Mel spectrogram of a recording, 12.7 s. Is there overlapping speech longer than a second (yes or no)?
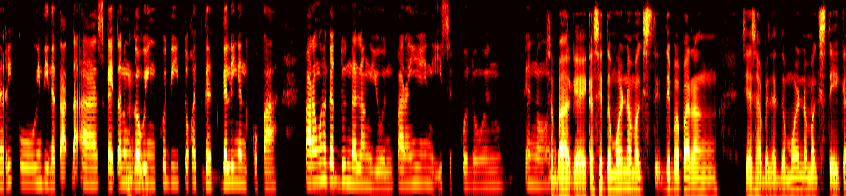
no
